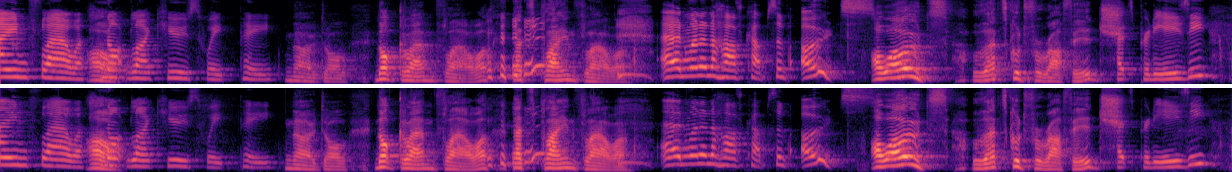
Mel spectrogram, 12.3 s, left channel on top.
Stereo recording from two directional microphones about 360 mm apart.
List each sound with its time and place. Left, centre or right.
0.0 s a woman's voice: centre
2.9 s speech: right
5.1 s speech: right
6.6 s a woman's voice: centre
8.7 s speech: right
11.4 s a woman's voice: centre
